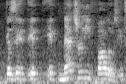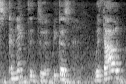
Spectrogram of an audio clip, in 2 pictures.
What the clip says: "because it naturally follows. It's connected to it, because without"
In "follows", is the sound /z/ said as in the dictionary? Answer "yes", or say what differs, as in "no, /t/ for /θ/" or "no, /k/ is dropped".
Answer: yes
